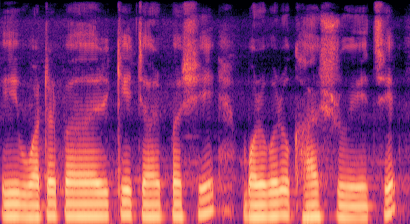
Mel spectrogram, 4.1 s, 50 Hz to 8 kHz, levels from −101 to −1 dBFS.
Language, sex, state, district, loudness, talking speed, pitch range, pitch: Bengali, male, West Bengal, Cooch Behar, -13 LUFS, 130 wpm, 115-125 Hz, 120 Hz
